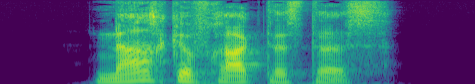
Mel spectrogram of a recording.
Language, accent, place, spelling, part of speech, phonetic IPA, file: German, Germany, Berlin, nachgefragtestes, adjective, [ˈnaːxɡəˌfʁaːktəstəs], De-nachgefragtestes.ogg
- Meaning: strong/mixed nominative/accusative neuter singular superlative degree of nachgefragt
